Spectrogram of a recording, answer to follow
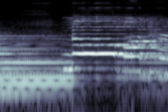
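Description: A woman singing a slow, held melody with vibrato over sustained chords on an electronic keyboard; a new, louder sung note comes in about a second in.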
